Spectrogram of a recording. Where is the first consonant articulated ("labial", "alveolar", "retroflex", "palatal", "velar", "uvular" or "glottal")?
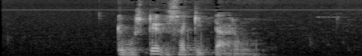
velar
